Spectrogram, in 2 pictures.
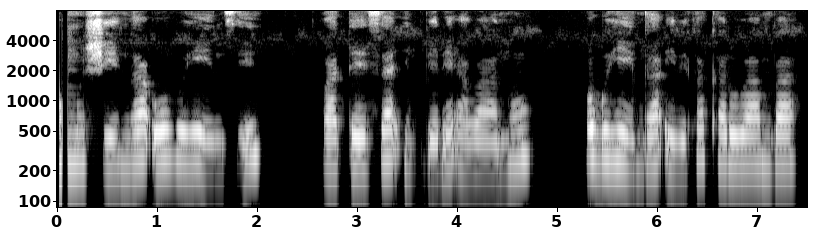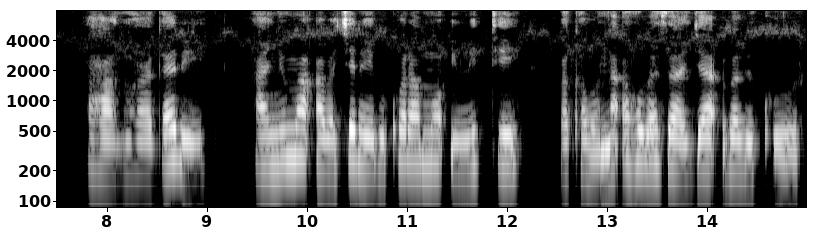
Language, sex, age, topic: Kinyarwanda, female, 50+, health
